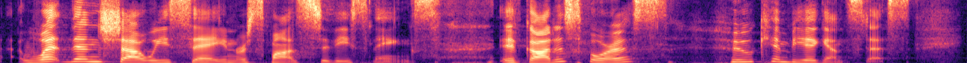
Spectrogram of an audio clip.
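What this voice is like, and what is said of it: Texas accent. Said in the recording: “I try really hard to have a California accent, but it comes out. Texas comes out all the time.”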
